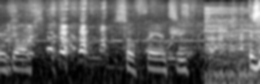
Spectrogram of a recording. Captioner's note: laughter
